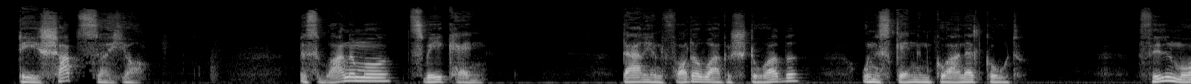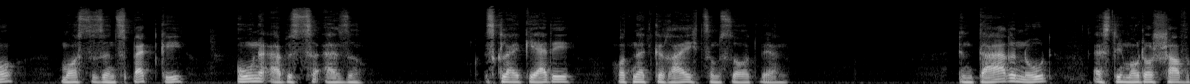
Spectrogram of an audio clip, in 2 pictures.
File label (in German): Osthessisch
